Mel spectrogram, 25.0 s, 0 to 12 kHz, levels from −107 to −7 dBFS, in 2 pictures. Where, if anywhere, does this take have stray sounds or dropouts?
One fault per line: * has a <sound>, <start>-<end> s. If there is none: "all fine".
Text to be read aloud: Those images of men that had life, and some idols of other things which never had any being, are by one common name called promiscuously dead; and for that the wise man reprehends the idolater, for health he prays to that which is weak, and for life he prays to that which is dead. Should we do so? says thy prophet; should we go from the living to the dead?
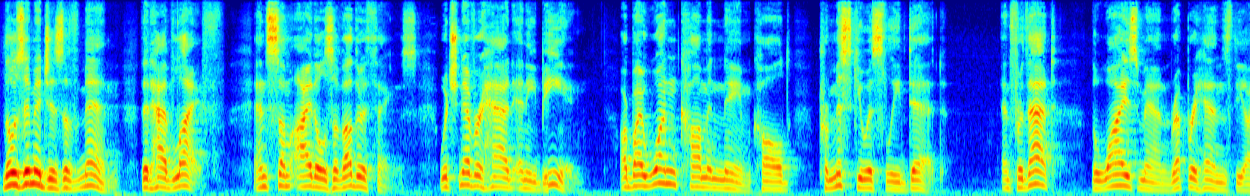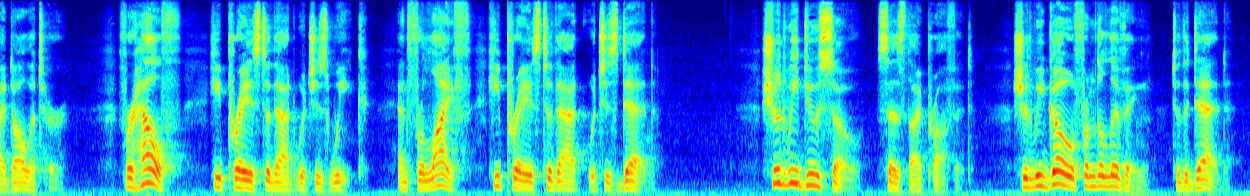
all fine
